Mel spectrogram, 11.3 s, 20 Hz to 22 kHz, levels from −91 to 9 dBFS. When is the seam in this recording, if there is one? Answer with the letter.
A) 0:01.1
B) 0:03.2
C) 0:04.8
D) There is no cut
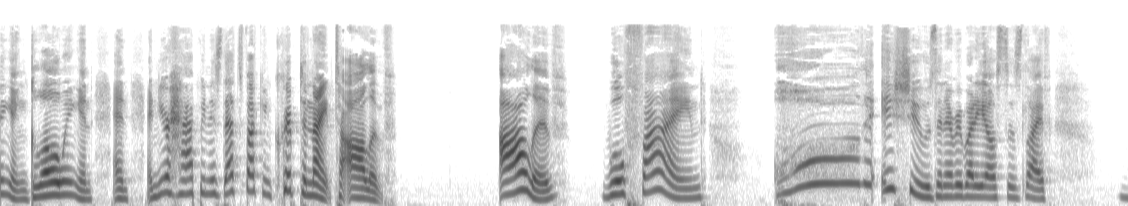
D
